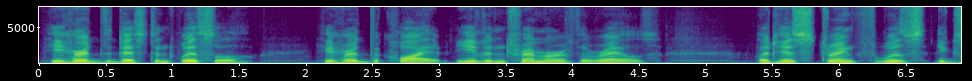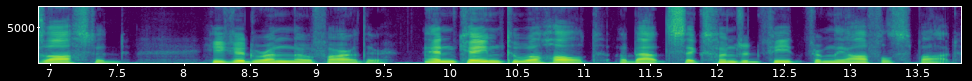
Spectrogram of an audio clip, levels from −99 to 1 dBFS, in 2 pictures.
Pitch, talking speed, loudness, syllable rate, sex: 120 Hz, 160 wpm, -19 LUFS, 4.1 syllables/s, male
